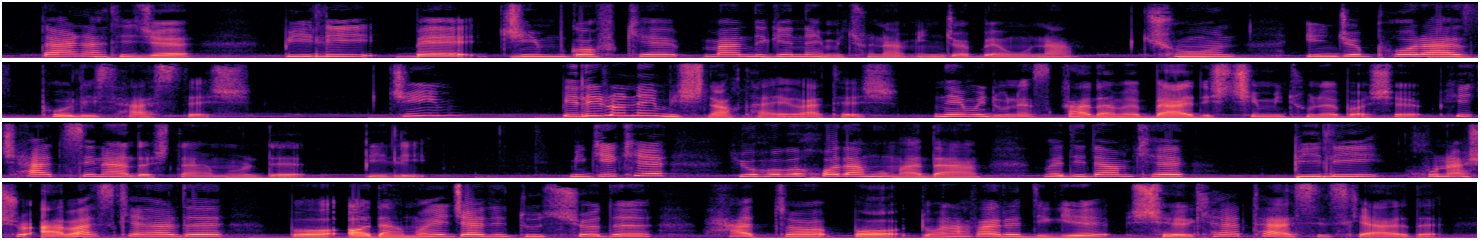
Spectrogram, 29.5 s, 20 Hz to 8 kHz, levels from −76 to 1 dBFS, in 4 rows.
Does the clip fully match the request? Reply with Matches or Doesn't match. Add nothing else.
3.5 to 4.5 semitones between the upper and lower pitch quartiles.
Doesn't match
